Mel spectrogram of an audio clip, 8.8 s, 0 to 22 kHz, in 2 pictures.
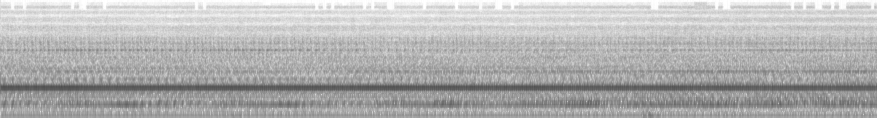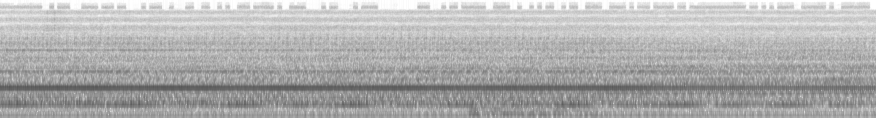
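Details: Autopramie AP-JC9000 industrial pressure washer with green spray nozzle, power raised from its lowest setting, recorded without an external mic. Steady motor drone with constant pitch and an even, rapid mechanical tick about three per second: running normally.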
